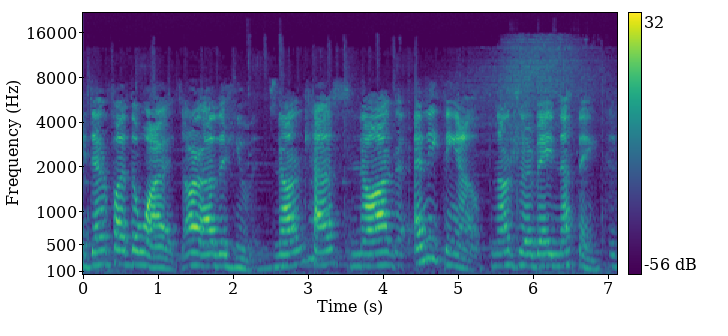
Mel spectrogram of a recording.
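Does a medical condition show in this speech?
Yes: slurred speech.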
